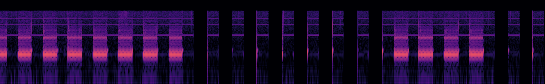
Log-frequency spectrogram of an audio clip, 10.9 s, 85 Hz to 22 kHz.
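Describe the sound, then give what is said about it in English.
A step-by-step telephone switch, the number one step in Barry, reached over a dedicated Granite 6 trunk line with a zero dialed: rhythmic buzzy tone bursts give way to a run of sharp, evenly spaced mechanical clicks, then the pulsing tone returns, loud. “That's number one step.”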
